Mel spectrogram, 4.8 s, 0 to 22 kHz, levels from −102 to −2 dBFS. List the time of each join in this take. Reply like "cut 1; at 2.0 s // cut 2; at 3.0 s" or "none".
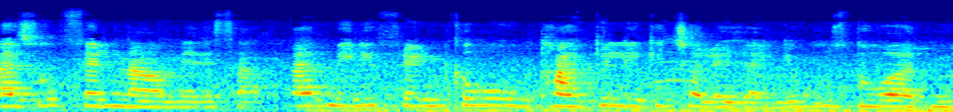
cut 1; at 1.5 s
